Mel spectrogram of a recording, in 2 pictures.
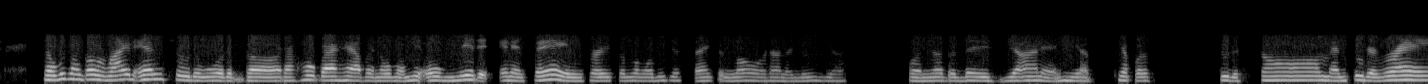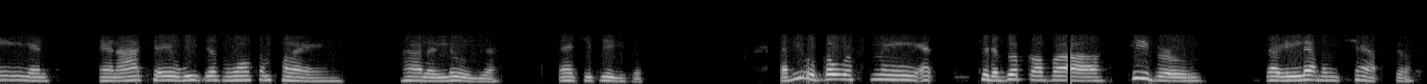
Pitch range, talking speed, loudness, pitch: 170-200 Hz, 150 wpm, -24 LUFS, 180 Hz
